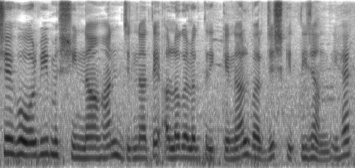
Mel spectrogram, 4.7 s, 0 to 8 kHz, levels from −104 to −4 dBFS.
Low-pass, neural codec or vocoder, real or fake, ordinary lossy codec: none; none; real; none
